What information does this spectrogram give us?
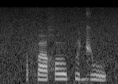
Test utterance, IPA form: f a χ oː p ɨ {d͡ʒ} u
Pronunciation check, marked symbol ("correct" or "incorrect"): correct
